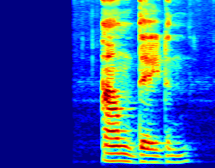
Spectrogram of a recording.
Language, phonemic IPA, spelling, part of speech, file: Dutch, /ˈandedə(n)/, aandeden, verb, Nl-aandeden.ogg
- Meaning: inflection of aandoen: 1. plural dependent-clause past indicative 2. plural dependent-clause past subjunctive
